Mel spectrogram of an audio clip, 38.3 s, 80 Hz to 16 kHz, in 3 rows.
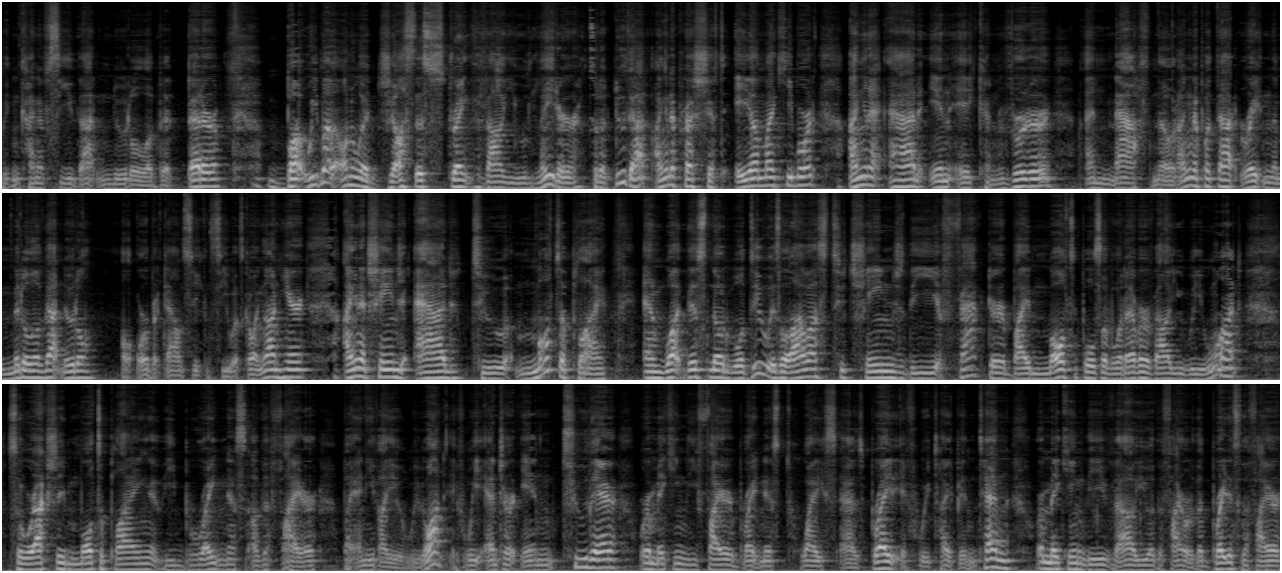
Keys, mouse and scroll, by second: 7.4 shift+a, 13.1-32.7 drag, 35.0-36.9 drag.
